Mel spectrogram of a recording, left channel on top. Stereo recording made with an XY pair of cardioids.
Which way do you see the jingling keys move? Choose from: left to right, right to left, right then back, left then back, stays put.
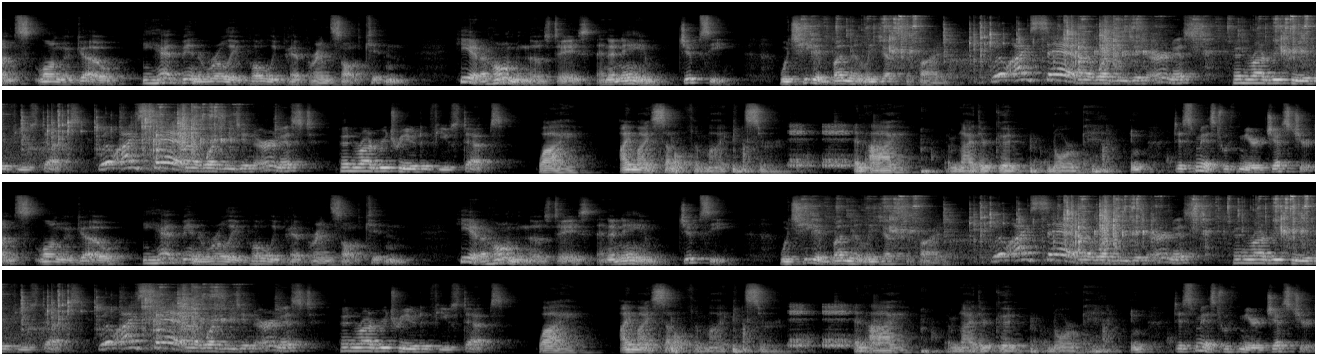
right then back.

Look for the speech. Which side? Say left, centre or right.
left.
